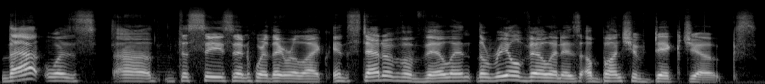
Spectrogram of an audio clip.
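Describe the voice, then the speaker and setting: A man with a bright, slightly high voice chats on his podcast, animated and quick to swear and laugh. The sound is dry and close, from a studio mic. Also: clean tone, no echo. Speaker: podcast co-host. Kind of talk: casual chat.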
